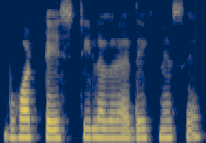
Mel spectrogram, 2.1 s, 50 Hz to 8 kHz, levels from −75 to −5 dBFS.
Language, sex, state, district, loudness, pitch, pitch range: Hindi, female, Bihar, Jahanabad, -22 LUFS, 180 Hz, 175-185 Hz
